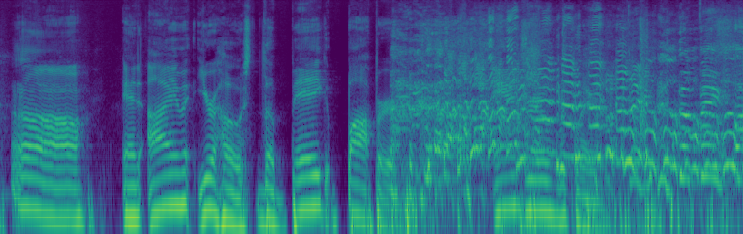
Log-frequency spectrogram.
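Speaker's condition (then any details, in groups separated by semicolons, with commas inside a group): No condition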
